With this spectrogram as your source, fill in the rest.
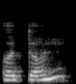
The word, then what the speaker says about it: automne: M is completely silent. L'automne. It's actually automne.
